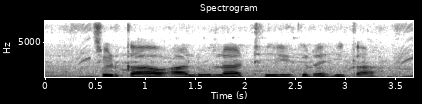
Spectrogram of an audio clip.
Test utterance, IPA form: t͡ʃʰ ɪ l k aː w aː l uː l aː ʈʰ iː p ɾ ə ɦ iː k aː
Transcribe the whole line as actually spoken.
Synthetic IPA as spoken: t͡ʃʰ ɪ ɽ k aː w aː l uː l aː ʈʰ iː k ɾ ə ɦ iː k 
